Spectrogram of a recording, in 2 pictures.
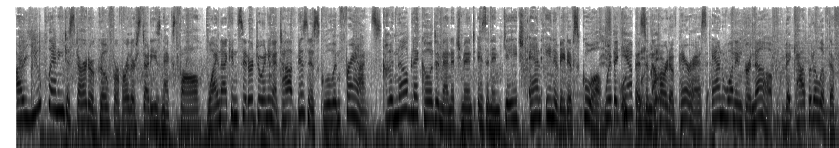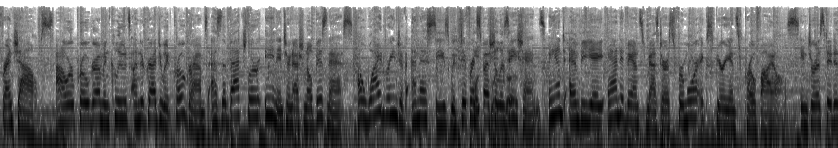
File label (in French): Spot Ecole de Management Mix, publicite; PO Grenoble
